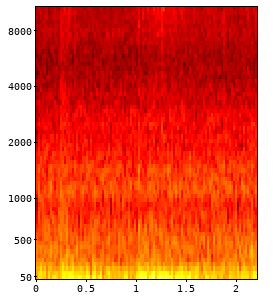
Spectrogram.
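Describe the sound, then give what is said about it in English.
Steady low rumble of a car's interior while the speaker's dad drives after picking them up, a continuous engine and road hum with no voices, moderately loud and even throughout. “I am in the car. My dad just picked me up.”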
